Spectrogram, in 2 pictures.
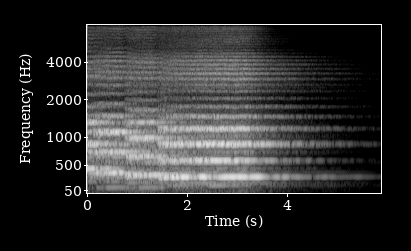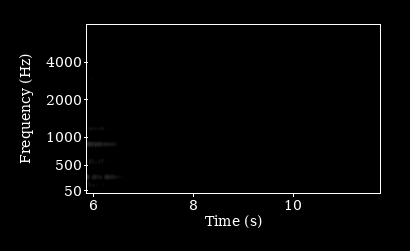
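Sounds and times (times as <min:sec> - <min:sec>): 
soprano singing practice music: 0:00.0 - 0:04.8.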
